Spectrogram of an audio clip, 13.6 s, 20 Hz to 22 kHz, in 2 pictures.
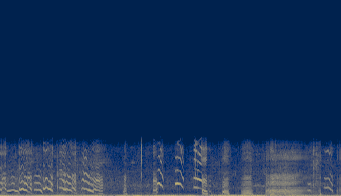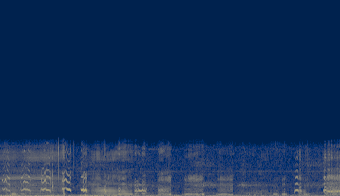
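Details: Basset Hound puppies, 22 days old, whimper and squeal in a busy chorus of high, wavering cries.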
